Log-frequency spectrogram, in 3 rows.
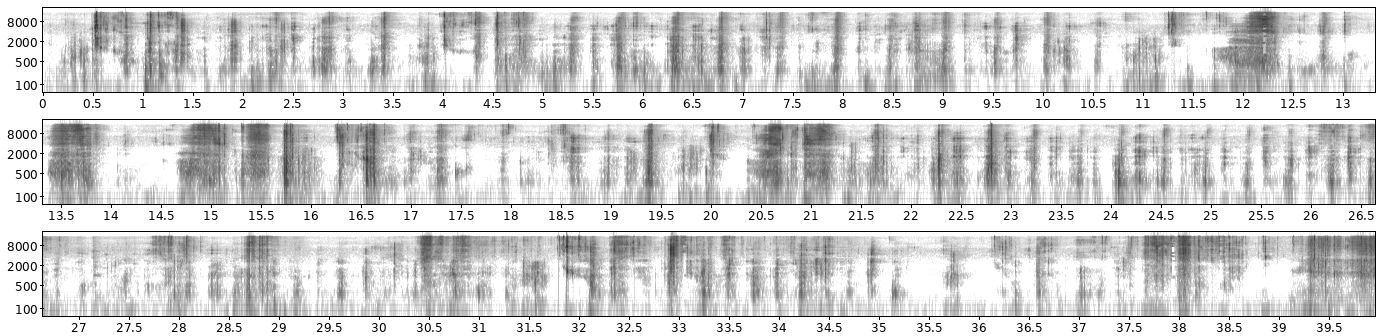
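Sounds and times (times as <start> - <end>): soft chewing: 0.1 - 39.9.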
